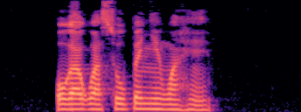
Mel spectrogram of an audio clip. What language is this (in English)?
Guarani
